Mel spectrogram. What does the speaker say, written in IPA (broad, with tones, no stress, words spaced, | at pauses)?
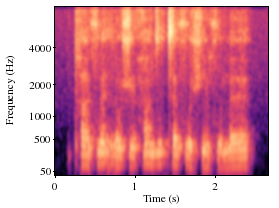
pʰa˧xʷɜ˦ ro˧xʲɤ˧hã˦ du˦ tʰɜ˦xʷɔ˨ fʲã˨xʷɜ˨ mɜ˦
